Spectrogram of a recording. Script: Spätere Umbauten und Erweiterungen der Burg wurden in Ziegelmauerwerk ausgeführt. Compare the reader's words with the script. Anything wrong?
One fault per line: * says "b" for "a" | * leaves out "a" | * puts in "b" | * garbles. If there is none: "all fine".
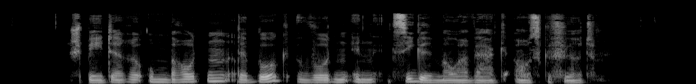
* leaves out "und Erweiterungen"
